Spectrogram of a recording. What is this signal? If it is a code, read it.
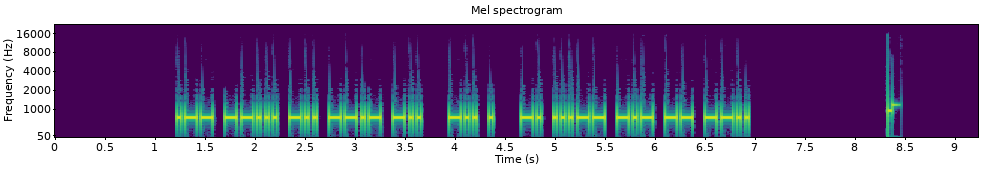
Morse code, heard as a keyed tone, about 30 wpm, 700 Hz. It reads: W7DQD DE N3KMZ
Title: USA Callsign DE Callsign - 5 Characters - 30wpm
